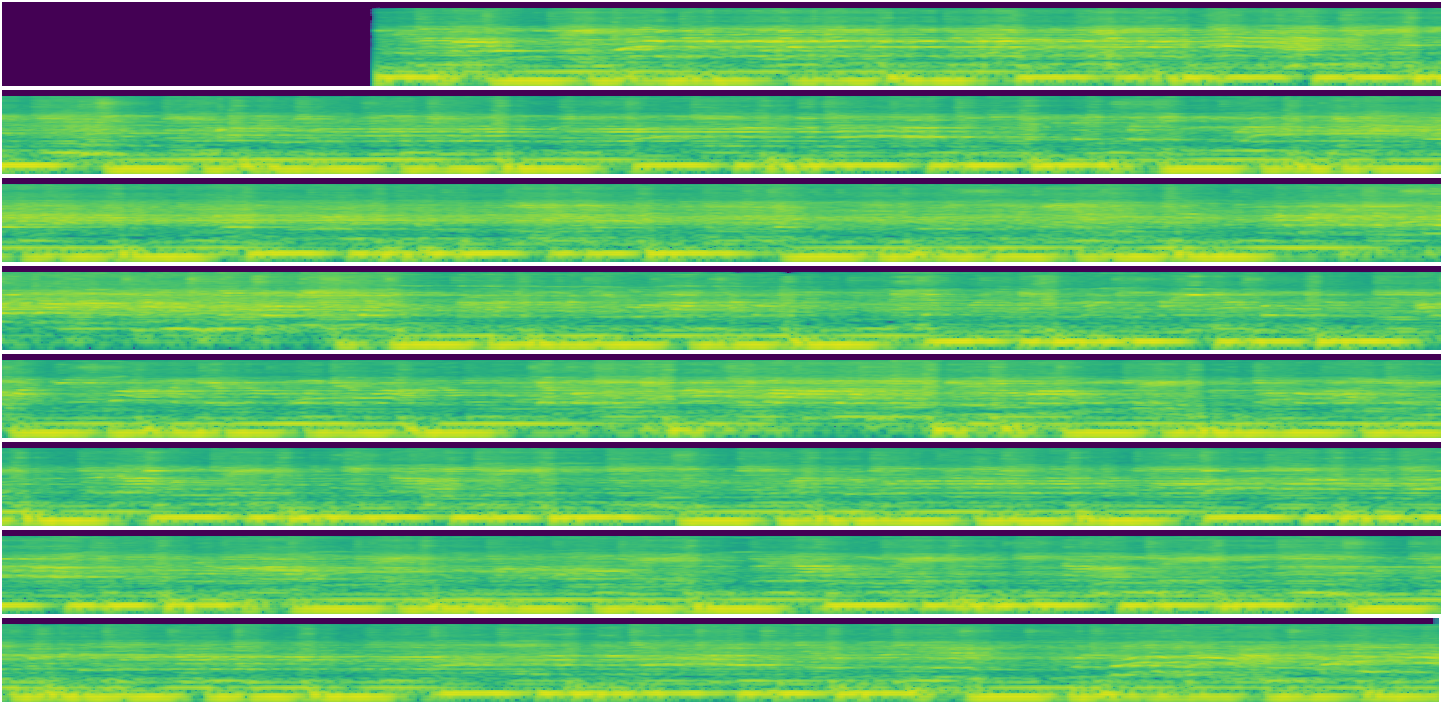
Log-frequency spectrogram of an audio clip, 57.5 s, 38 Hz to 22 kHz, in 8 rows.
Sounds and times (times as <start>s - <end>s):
Music: 1.9s - 57.5s.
